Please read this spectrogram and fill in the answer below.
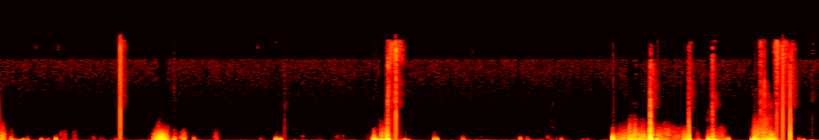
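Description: Irregular low thumps and rumbling, typical of the phone being handled against its microphone, with a few short louder rushes of noise about a second and a half in, about four seconds in, and between six and eight seconds.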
